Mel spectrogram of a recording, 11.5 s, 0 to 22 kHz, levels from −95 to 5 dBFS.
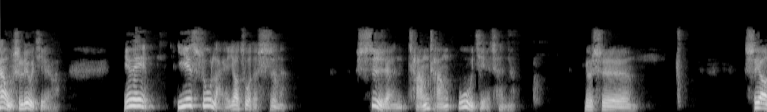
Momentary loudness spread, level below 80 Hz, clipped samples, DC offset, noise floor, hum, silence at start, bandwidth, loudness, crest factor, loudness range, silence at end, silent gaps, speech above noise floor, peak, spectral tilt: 17 LU; -60 dBFS; under 0.1%; under 0.1%; -68 dBFS; none; 0 s; 7.6 kHz; -20 LUFS; 18 dB; 7 LU; 0 s; 1.66-1.86 s, 4.57-4.95 s, 5.08-5.21 s, 5.27-5.33 s, 8.40-8.52 s, 8.59-8.72 s, 10.03-10.13 s, 11.06-11.17 s; 50 dB; -2 dBFS; -6 dB/octave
